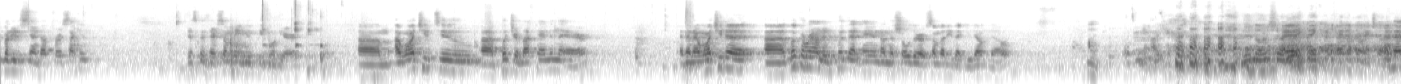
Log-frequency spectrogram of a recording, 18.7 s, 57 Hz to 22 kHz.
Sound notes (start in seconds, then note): 15.6 laughter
